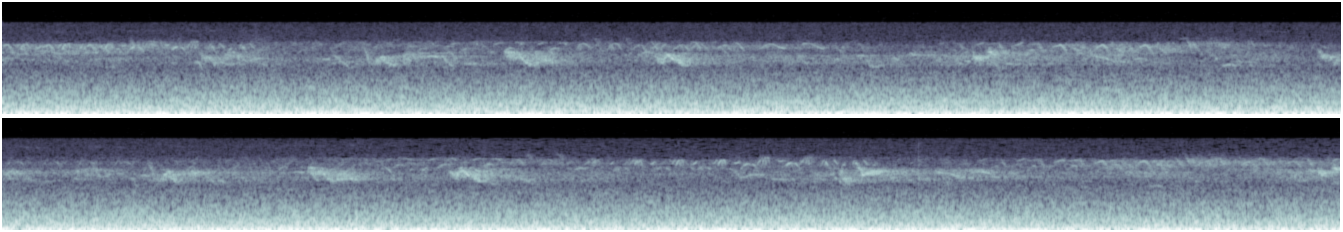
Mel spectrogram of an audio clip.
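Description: Faint bird calls, short high notes repeating several times a second without a break, over a steady low rumble.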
